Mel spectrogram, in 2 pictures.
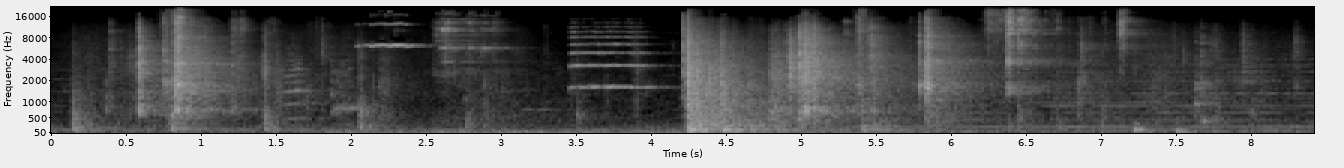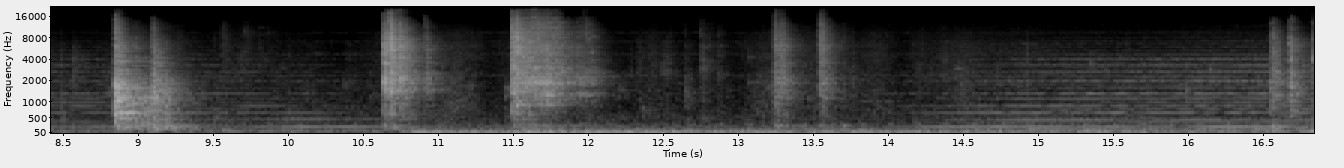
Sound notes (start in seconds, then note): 0.0 lock clicks; 0.8 door creaks; 3.7 lock clicks; 4.2 door slams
